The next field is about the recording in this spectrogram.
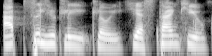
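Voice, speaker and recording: A woman's voice: medium pitch, moderate pace, sharp tone, dry recording. A woman hosting a webinar who introduces the next speaker hesitantly, with many fillers. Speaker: webinar host.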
